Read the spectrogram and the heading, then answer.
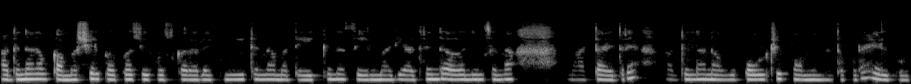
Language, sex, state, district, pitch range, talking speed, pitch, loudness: Kannada, female, Karnataka, Shimoga, 215-235 Hz, 160 wpm, 225 Hz, -25 LUFS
